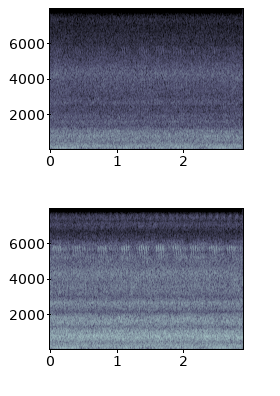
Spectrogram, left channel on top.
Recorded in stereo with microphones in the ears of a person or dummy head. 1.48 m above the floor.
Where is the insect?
55° right (ahead or behind).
